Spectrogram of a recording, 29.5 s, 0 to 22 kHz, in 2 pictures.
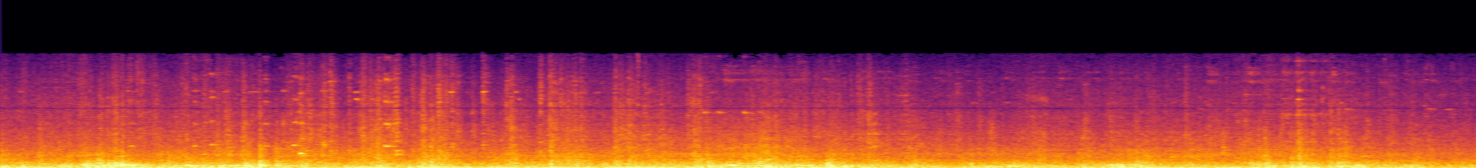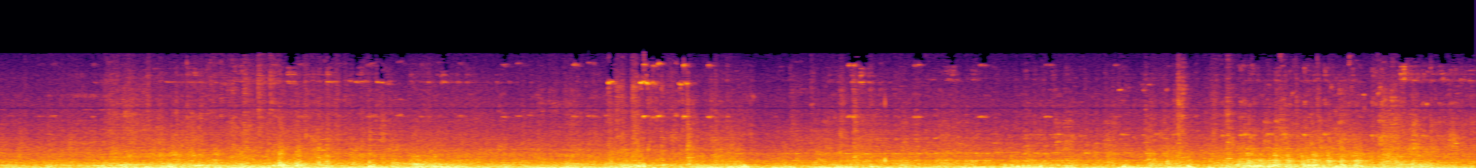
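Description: Loaded railroad flatcars rolling past close by: a steady rumble of steel wheels with a running clickety-clack as they pass over the rail, and one sharp knock about 22 seconds in.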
